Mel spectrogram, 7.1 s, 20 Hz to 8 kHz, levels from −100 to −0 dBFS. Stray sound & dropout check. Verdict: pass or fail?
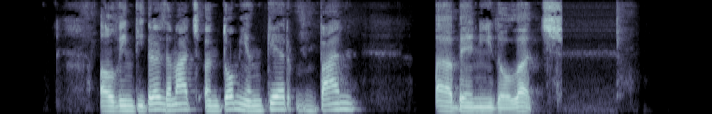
pass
